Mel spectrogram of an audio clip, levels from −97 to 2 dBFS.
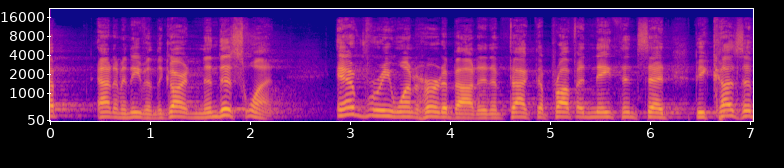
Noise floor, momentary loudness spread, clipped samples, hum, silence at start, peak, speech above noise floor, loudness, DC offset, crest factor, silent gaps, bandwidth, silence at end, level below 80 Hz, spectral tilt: -55 dBFS; 6 LU; under 0.1%; none; 0 s; -4 dBFS; 32 dB; -24 LUFS; under 0.1%; 20 dB; none; 16 kHz; 0 s; -68 dBFS; -4 dB/octave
